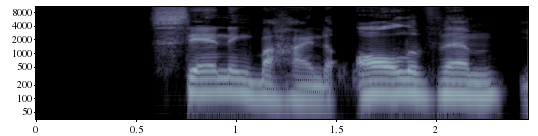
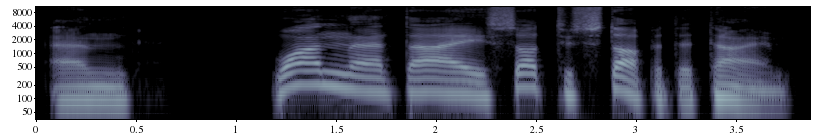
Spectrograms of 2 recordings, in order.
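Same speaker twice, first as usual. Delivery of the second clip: crime boss; 4 dB louder than usual. Acted. GM holds Mister R voice.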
